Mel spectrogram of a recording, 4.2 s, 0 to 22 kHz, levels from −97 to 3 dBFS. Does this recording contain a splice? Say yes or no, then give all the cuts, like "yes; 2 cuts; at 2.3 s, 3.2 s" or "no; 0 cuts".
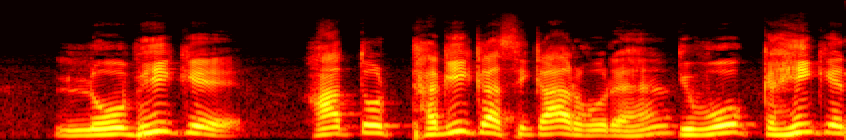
yes; 1 cut; at 3.3 s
